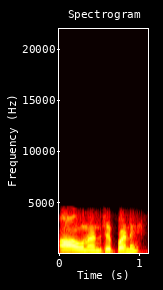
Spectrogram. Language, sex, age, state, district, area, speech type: Telugu, male, 18-30, Telangana, Nirmal, rural, conversation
